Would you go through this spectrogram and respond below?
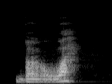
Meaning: second-person singular present indicative/subjunctive of broyer
- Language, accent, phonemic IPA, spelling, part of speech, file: French, Canada, /bʁwa/, broies, verb, LL-Q150 (fra)-broies.wav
